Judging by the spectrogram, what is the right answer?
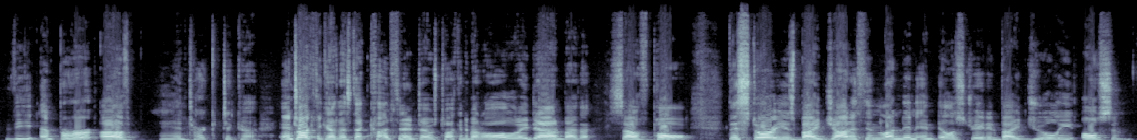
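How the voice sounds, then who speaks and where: A man with a lively, swooping delivery hosts a children's storybook read-aloud. His voice sits fairly high for a man, and he talks like a teacher, exaggerating and repeating phrases for young listeners.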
